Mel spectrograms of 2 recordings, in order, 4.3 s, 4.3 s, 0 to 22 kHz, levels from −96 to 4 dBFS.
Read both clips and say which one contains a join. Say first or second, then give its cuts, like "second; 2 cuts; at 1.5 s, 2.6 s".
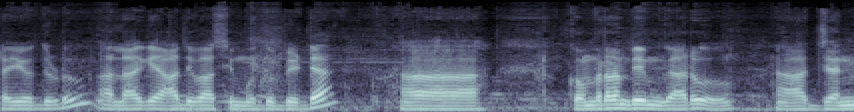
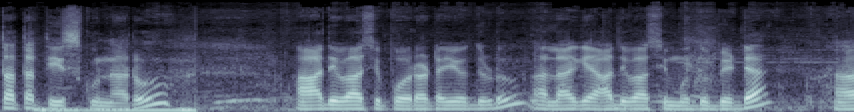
second; 1 cut; at 1.0 s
